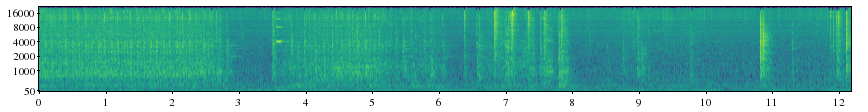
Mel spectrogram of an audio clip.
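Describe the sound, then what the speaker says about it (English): A sewing machine stitching along a fraying fabric edge to neaten it, running in steady rapid bursts with pauses and clicks between runs, close and continuous without talk. "I'm just going to stitch over the edge just to neaten that up so it doesn't continue to fray."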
